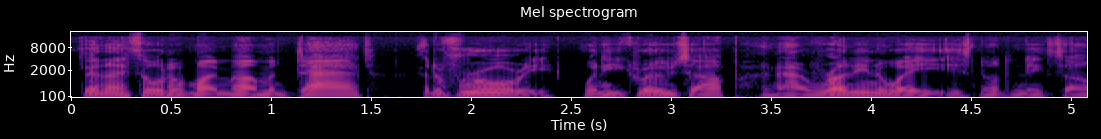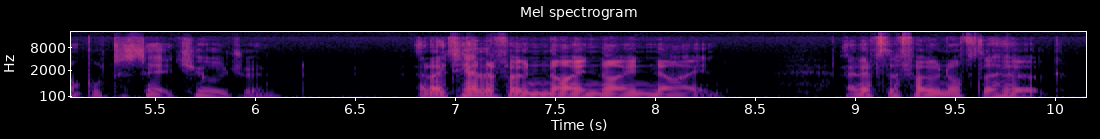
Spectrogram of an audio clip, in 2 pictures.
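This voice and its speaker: A man's voice: on the low side, a little fast, warm tone, no room sound, clean studio sound, close to an everyday voice. A man playing an anxious, guilt-ridden neighbour confessing in a radio play monologue. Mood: anxious, shaken.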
